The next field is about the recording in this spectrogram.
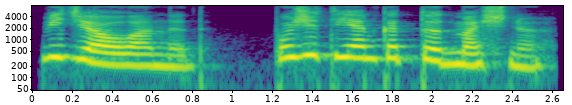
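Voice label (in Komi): видза оланныд позьӧ тіянкӧд тӧдмасьны, Komi, female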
